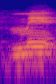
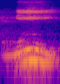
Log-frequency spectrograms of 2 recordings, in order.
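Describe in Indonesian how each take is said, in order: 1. Suku katanya berakhir dengan vokal e yang terbuka. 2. Suku katanya berakhir dengan vokal i yang jelas. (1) "Yang dibaca me" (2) "Karena huruf mim kasrah"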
